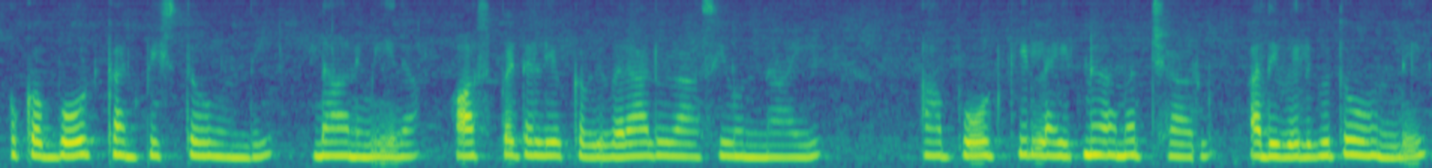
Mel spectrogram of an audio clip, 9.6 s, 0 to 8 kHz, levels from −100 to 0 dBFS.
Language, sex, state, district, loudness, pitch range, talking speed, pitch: Telugu, female, Telangana, Mahabubabad, -16 LUFS, 225-245 Hz, 125 wpm, 235 Hz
